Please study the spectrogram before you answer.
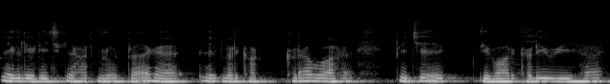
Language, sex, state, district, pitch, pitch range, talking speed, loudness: Marwari, male, Rajasthan, Nagaur, 140 Hz, 135-145 Hz, 175 wpm, -24 LUFS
